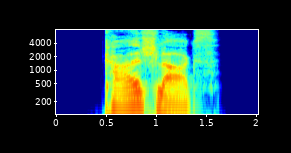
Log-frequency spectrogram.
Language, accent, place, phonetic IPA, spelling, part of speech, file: German, Germany, Berlin, [ˈkaːlˌʃlaːks], Kahlschlags, noun, De-Kahlschlags.ogg
- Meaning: genitive singular of Kahlschlag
